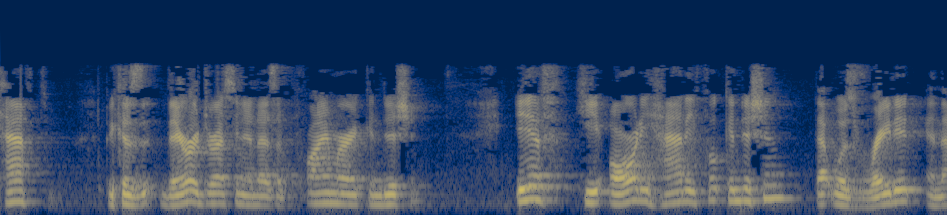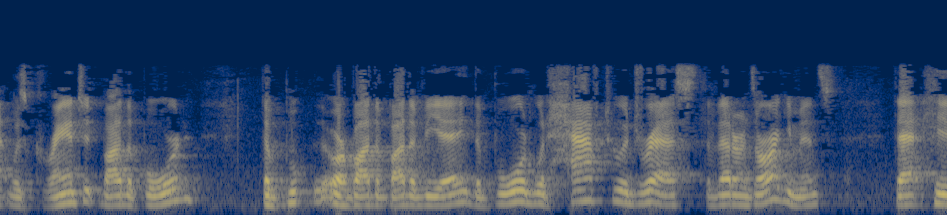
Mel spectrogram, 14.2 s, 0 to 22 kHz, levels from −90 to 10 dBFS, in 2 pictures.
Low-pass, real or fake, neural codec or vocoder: 7.2 kHz; real; none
